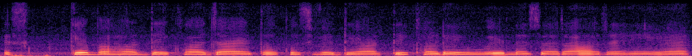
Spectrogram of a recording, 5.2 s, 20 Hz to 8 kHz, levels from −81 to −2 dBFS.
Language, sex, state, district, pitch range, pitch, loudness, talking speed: Hindi, female, Chandigarh, Chandigarh, 225-235 Hz, 230 Hz, -15 LUFS, 150 wpm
